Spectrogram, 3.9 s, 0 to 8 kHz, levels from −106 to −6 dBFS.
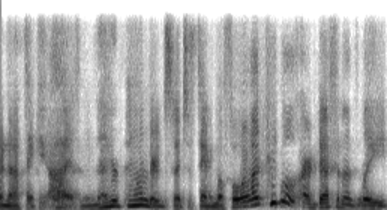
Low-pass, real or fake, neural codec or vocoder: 7.2 kHz; fake; codec, 16 kHz, 1 kbps, FreqCodec, smaller model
